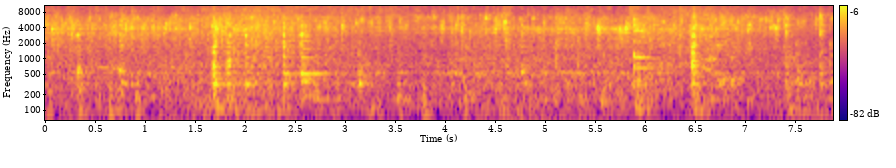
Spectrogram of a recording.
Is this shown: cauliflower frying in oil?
yes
